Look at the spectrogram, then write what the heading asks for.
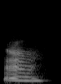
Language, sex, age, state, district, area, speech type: Kannada, female, 18-30, Karnataka, Davanagere, rural, conversation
